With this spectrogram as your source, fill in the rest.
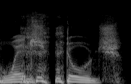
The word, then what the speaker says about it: wej Duj: wej Duj. Duj. Yeah. Okay. The D, the emphatic D, is like the English D, but you pull your tongue farther back in your throat. Okay. Or in your mouth.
